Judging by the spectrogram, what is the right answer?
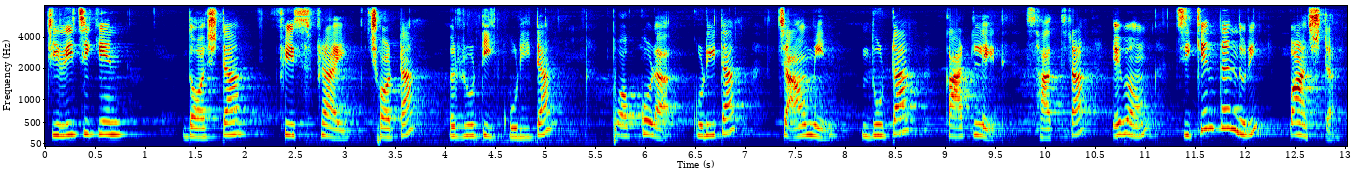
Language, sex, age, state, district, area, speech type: Bengali, female, 18-30, West Bengal, Paschim Medinipur, rural, spontaneous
